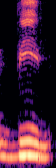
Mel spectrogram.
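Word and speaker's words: ville: V wheel means city or town. So we say wheel. We don't say v. We say wheel.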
